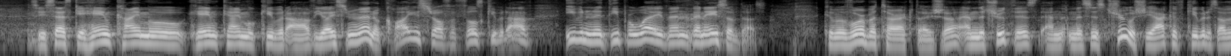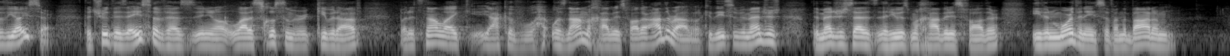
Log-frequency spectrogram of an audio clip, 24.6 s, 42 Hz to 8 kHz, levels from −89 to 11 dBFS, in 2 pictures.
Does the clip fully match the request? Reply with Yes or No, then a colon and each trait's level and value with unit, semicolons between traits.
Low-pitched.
Yes: low, 125 Hz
